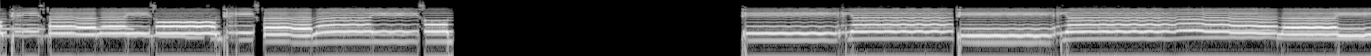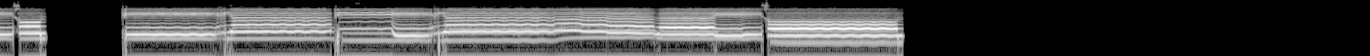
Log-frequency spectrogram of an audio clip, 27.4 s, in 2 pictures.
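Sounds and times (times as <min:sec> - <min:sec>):
soprano singing: 0:00.0 - 0:04.6, 0:07.4 - 0:14.2, 0:15.0 - 0:22.8.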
